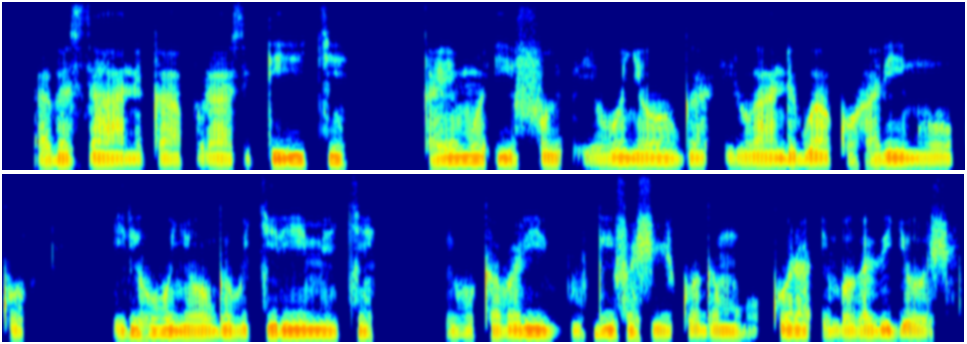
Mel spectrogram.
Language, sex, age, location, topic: Kinyarwanda, male, 18-24, Musanze, agriculture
